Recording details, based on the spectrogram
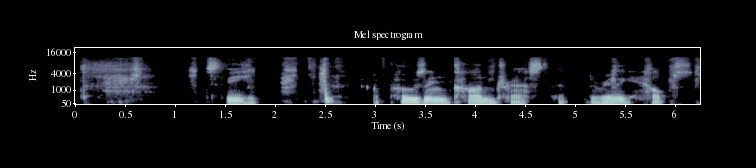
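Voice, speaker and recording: A soft-spoken man narrating a drawing step by step in a hushed, unhurried ASMR style. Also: lowish voice, flat delivery, gravelly, slightly rough, no echo, low-quality recording.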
